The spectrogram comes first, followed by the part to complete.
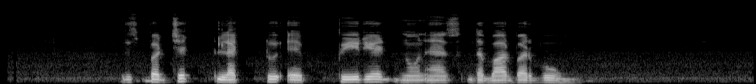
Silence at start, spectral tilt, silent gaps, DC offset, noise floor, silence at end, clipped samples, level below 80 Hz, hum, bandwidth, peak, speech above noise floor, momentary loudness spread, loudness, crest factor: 1.2 s; -6.5 dB/octave; none; under 0.1%; -52 dBFS; 1.8 s; under 0.1%; -54 dBFS; none; 9.6 kHz; -2 dBFS; 33 dB; 10 LU; -21 LUFS; 20 dB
